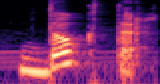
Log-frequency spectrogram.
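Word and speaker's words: доктор: same as in English doctor doctor again we have double o and where is the stress doctor doctor doctor on the first syllable that's where the first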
